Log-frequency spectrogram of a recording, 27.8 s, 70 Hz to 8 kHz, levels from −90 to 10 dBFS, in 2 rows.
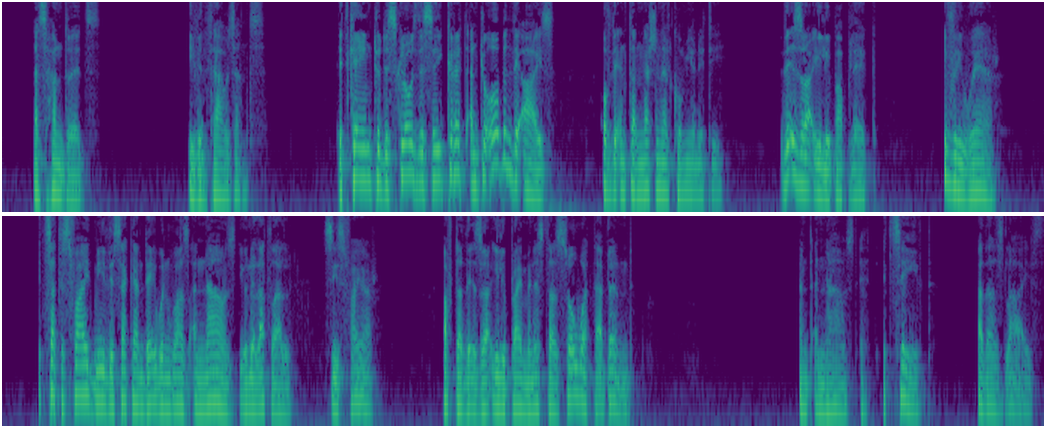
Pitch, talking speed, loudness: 95 Hz, 105 wpm, -30 LUFS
